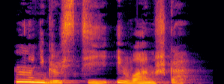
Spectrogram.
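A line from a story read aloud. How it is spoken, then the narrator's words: Affectionate, tender. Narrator (Russian): сказала ласково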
